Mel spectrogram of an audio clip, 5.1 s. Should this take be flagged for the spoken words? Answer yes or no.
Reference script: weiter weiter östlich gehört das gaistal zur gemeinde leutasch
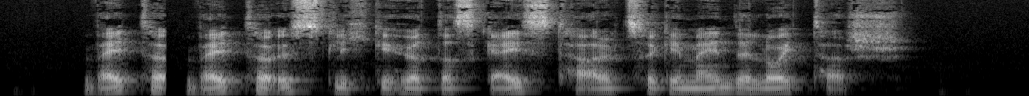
no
